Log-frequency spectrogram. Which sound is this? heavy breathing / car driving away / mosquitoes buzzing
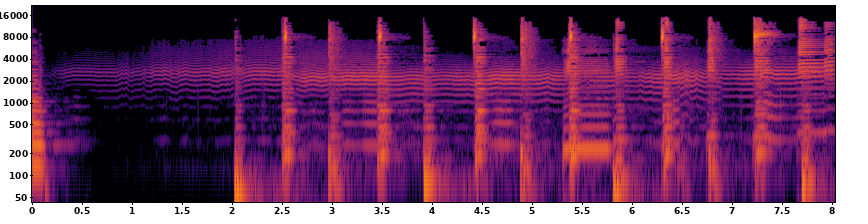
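mosquitoes buzzing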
